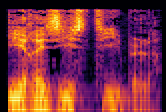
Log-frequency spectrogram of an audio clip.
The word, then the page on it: irrésistible: francais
